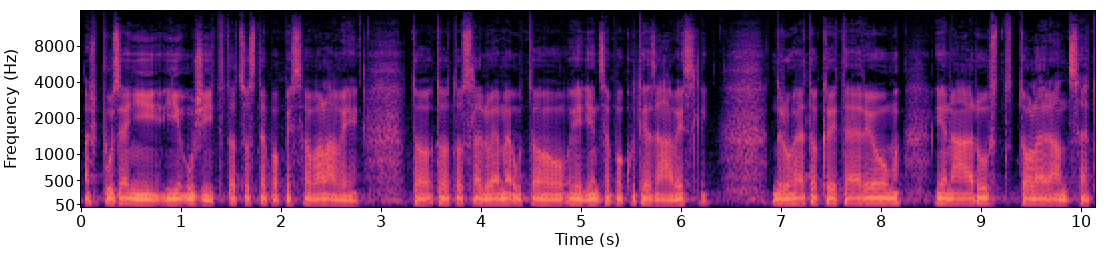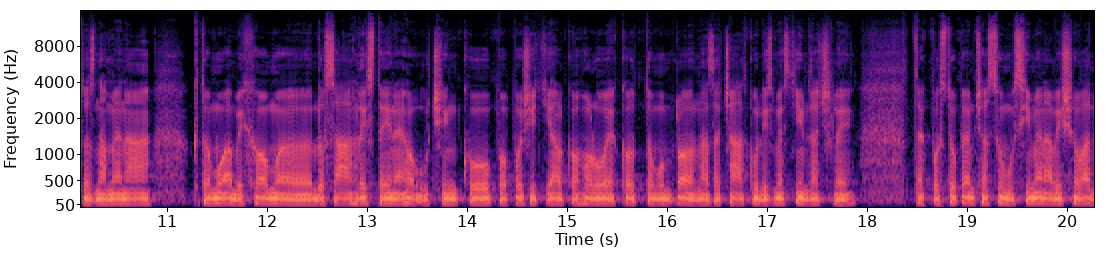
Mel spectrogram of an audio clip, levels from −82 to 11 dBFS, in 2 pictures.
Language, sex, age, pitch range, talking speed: Czech, male, 30-49, 80-85 Hz, 150 wpm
